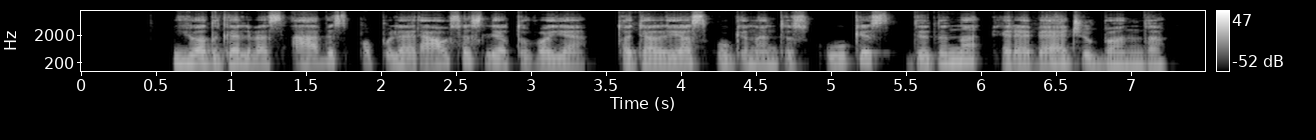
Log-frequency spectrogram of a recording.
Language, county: Lithuanian, Šiauliai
